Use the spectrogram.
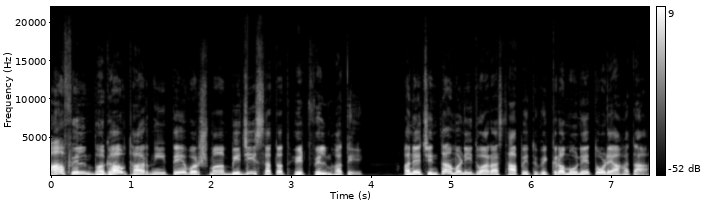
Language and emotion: Gujarati, neutral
